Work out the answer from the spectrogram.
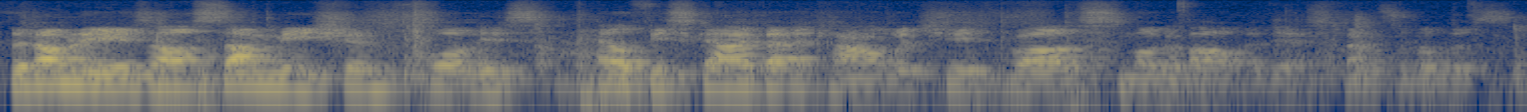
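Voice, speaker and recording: A man reads award nominations with dry, crude quips, at a middle pitch. He is heard from a distance in an echoey room, and clear background noise runs under his voice. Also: steady tone, a little fast. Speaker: awards presenter. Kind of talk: reading out nominations with jokes.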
